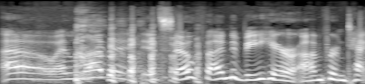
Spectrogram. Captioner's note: laughter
